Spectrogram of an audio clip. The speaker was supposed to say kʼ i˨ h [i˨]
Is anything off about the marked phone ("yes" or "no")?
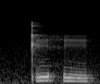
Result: no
